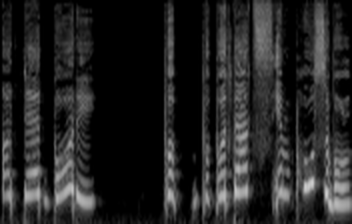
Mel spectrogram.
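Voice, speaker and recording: A female-sounding voice puts on a character voice at an extremely high pitch. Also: moderate pace. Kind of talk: radio drama performance.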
